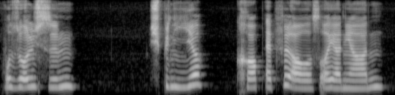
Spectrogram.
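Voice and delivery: dialect-speaking farmhand voice; servant Pat. A narrator's reading. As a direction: answer your master in a rustic dialect. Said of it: "eine Stimme, die sie noch nicht gehört".

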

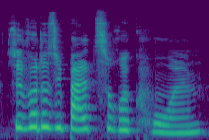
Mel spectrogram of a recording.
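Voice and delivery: ordinary delivery

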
